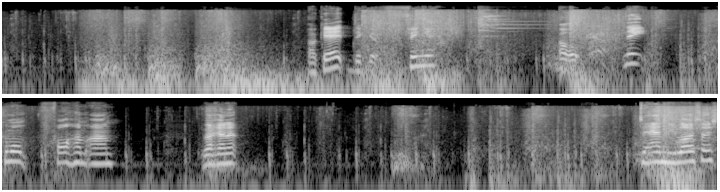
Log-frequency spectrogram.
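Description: Swords clang and slash in a fight.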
